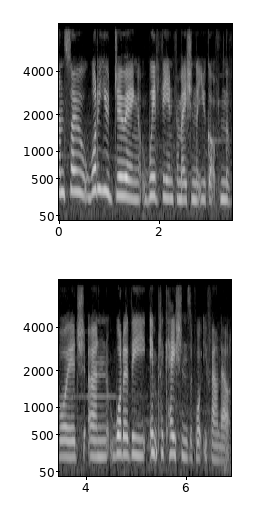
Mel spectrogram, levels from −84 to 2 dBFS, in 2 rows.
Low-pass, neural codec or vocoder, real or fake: 7.2 kHz; none; real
